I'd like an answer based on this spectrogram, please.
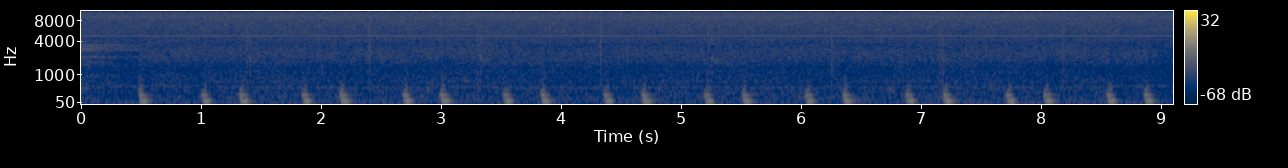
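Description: Steady paired lub-dub heart sounds at about 72 beats a minute, evenly spaced throughout: a normal regular heart rhythm.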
